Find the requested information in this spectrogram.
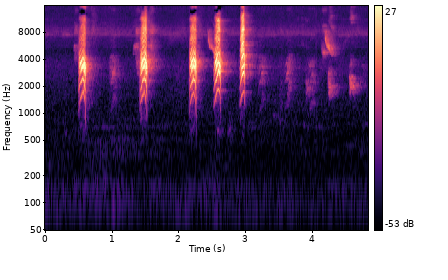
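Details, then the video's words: Morning calls of a long-tailed shrike: five loud, harsh, clipped notes spaced about half a second to a second apart, followed by softer scratchy notes over a low background rumble. "Suara Cendet Gacor Di Pagi Hari Toet Toet Bongkar Materi"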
